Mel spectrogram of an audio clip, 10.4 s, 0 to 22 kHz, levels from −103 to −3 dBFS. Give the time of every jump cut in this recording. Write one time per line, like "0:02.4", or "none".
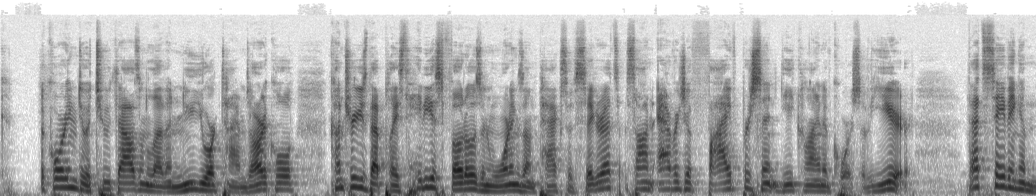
0:08.3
